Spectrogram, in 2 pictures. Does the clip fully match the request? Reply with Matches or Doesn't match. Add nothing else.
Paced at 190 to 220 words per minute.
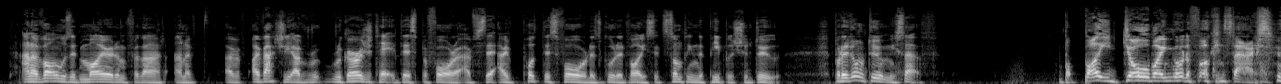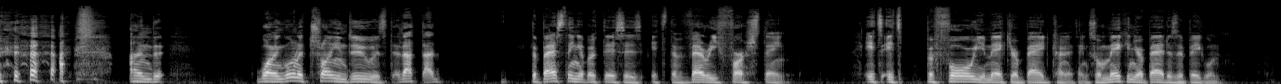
Matches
